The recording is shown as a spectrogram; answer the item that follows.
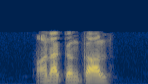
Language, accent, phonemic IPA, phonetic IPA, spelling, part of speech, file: Armenian, Eastern Armenian, /ɑnɑkənˈkɑl/, [ɑnɑkəŋkɑ́l], անակնկալ, adjective / noun, Hy-անակնկալ.ogg
- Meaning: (adjective) unexpected, unforeseen, sudden; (noun) surprise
